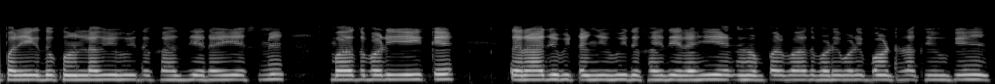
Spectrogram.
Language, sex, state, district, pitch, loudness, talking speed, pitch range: Hindi, female, Chhattisgarh, Korba, 215 Hz, -23 LUFS, 180 wpm, 215-220 Hz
